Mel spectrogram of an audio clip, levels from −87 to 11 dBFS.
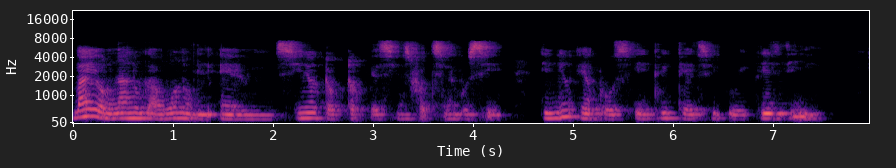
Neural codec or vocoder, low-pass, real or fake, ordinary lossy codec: codec, 16 kHz, 4 kbps, FunCodec, trained on Chinese and English, 50 frames a second; 7.2 kHz; fake; AAC, 32 kbps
